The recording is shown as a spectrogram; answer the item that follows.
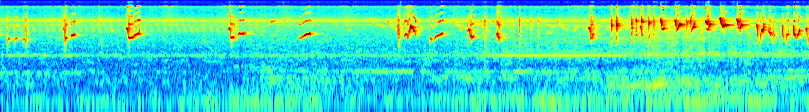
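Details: Sunbird, a competition bird, sings scattered high upswept whistles a second or two apart, building into a dense, rapid burst of high chattering notes toward the end.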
